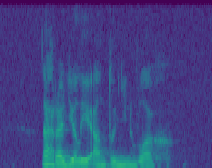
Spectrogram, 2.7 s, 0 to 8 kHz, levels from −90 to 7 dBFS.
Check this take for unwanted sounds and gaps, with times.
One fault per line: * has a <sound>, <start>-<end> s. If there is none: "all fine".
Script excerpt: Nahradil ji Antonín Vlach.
all fine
